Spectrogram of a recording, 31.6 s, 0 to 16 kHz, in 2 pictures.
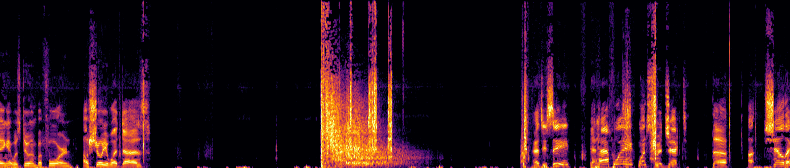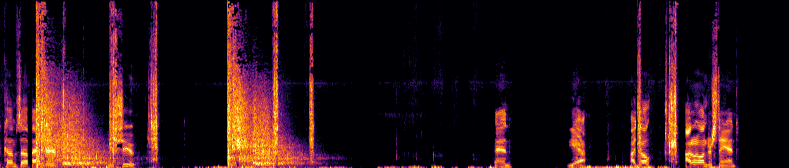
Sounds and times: Speech: 0.0 - 3.1, 10.6 - 17.0, 18.0 - 18.6, 25.7 - 26.1, 27.2 - 27.6, 28.4 - 28.9, 29.5 - 30.6
Outside, rural or natural: 0.0 - 31.5.

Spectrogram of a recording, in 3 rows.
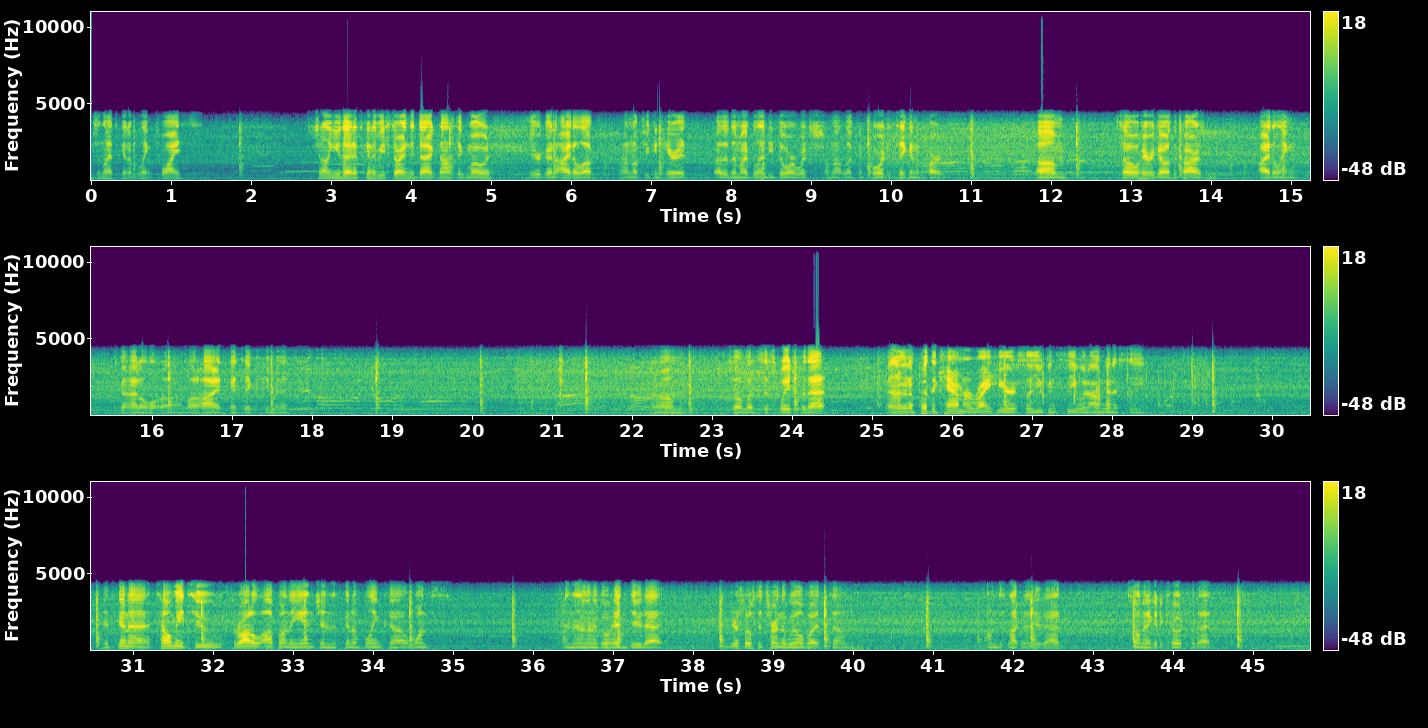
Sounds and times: Speech: 0.0 - 1.3, 2.8 - 10.7, 12.8 - 14.0, 14.6 - 17.8, 22.2 - 24.4, 25.1 - 28.9, 30.6 - 34.9, 36.4 - 37.6, 38.4 - 40.0, 41.6 - 42.6, 43.4 - 44.5
Car: 0.0 - 45.7
Music: 17.7 - 23.1.

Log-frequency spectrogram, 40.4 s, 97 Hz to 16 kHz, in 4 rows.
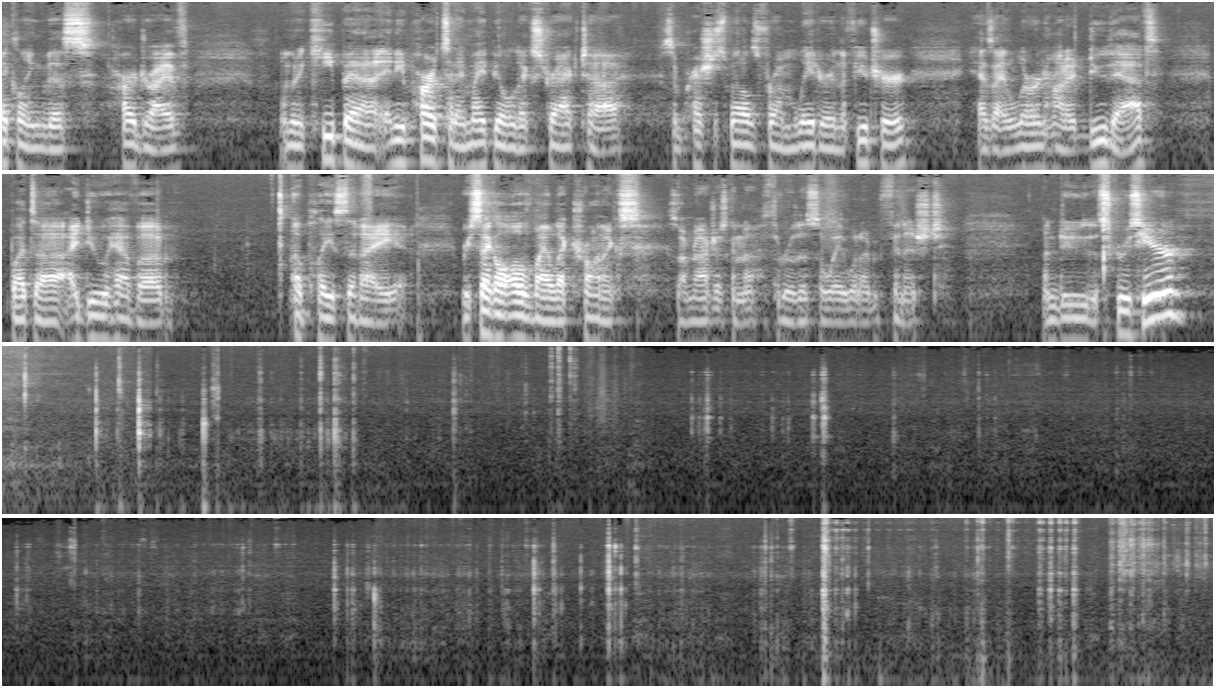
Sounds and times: Inside, small room: 0.0 - 40.3.

